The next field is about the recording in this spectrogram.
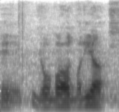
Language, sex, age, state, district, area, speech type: Punjabi, male, 60+, Punjab, Mansa, urban, spontaneous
